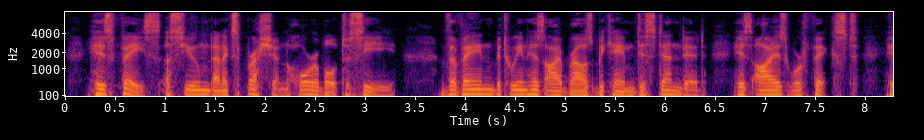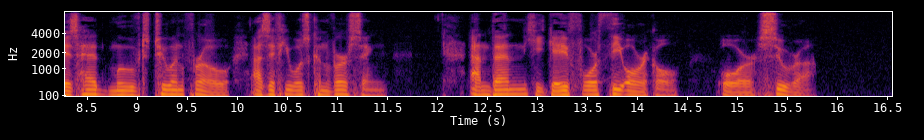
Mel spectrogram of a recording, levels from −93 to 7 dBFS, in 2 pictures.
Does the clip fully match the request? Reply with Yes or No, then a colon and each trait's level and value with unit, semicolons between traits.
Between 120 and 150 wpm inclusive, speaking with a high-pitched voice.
No: average, 140 wpm; low, 110 Hz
